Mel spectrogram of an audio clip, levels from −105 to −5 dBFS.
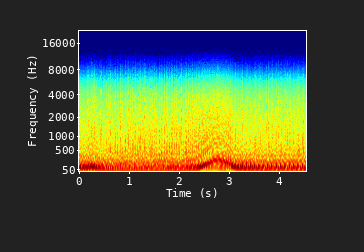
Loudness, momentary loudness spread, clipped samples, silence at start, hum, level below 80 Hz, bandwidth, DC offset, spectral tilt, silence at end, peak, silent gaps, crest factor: -15 LUFS; 6 LU; under 0.1%; 0 s; none; -22 dBFS; 7 kHz; under 0.1%; -8 dB/octave; 0 s; 0 dBFS; none; 12 dB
